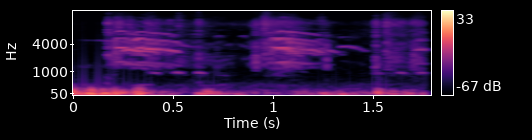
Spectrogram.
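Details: Small Pratincole parents at a breeding site give two quick bursts of high, thin, chattering alarm notes, about half a second each, over low wind or handling noise. The site is a sandy river beach near Hat Suk Samran, Bueng Kan, on the morning of 10 April 2024, near an unfound nest or chicks.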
